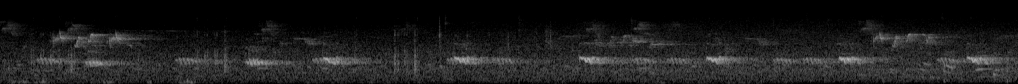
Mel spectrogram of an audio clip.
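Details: Indian blackbird (Turdus simillimus) at Nandi Hills repeats short, mellow low notes roughly once a second, with a few thin higher notes mixed in, over a soft outdoor hiss.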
